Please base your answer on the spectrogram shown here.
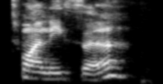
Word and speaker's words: Twanica: So I'm gonna say your name wrong again. It's okay. Twanica.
